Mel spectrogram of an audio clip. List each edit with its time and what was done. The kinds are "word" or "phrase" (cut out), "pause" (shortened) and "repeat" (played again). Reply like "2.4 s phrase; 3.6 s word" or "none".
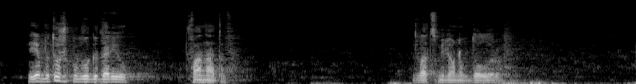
4.1 s phrase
